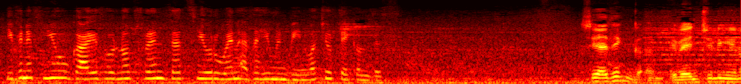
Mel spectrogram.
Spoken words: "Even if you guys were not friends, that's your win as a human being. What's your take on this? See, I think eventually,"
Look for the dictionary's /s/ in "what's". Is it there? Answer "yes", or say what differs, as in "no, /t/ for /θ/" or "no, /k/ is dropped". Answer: no, /s/ is dropped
